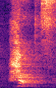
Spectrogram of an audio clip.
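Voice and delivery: "Helped" with an audible final t. Shown as a demonstration. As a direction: let the t release at the end of "Helped". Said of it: "can you hear that sound".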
